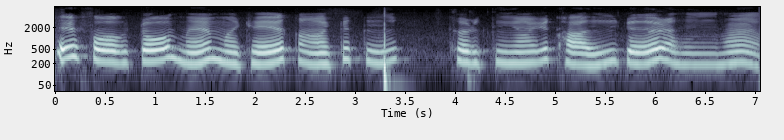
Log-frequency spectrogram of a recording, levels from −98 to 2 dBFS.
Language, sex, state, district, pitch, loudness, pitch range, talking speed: Hindi, female, Madhya Pradesh, Umaria, 220 Hz, -19 LUFS, 210-250 Hz, 95 wpm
